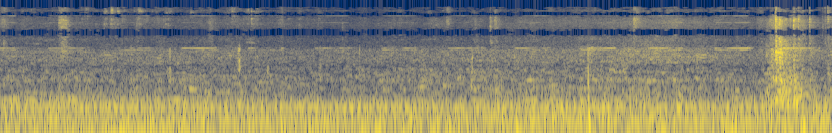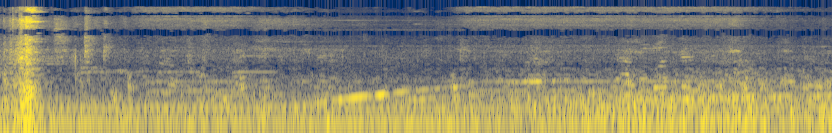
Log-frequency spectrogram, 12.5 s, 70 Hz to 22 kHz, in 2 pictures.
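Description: Inside a Siemens Combino NF12B tram: a steady low electrical hum, a sharp clunk about six seconds in, then a rising whine from the traction drive as the tram pulls away from the stop.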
